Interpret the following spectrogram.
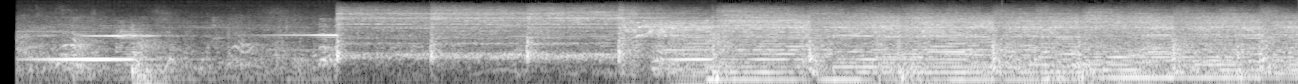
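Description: Live rock band with electric guitars, bass and drums: a held note at the start, then loud hits together about once a second, then the full band playing a driving song with a bass line from about seven seconds in.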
